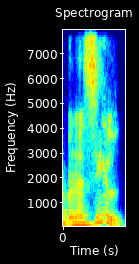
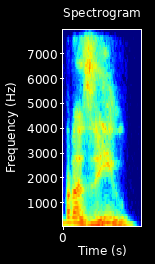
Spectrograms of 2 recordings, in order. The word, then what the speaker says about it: Brasil: ahí tendríamos esa situación igual que la palabra Brasil decíamos miren Brasil cuando le decimos con l es más al acento europeo pero si quisiéramos o si estuviésemos en Brasil es donde más comúnmente nos dicen esto es Brasil aquí se llama Brasil donde cambia la L por la u entonces fenómenos como estos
